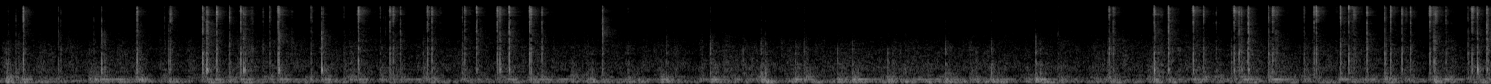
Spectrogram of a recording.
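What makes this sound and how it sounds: Long nails tap and click on the plastic neck and collar of a white plastic electric toothbrush. The result is a steady stream of sharp, bright, dry clicks that come in irregular bursts. A low steady hum near 230 Hz runs underneath.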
